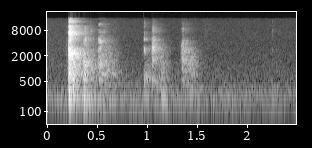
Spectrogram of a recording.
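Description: Metal taps on tap shoes clicking sharply against a hard floor, a handful of clicks in the first second and a half.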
